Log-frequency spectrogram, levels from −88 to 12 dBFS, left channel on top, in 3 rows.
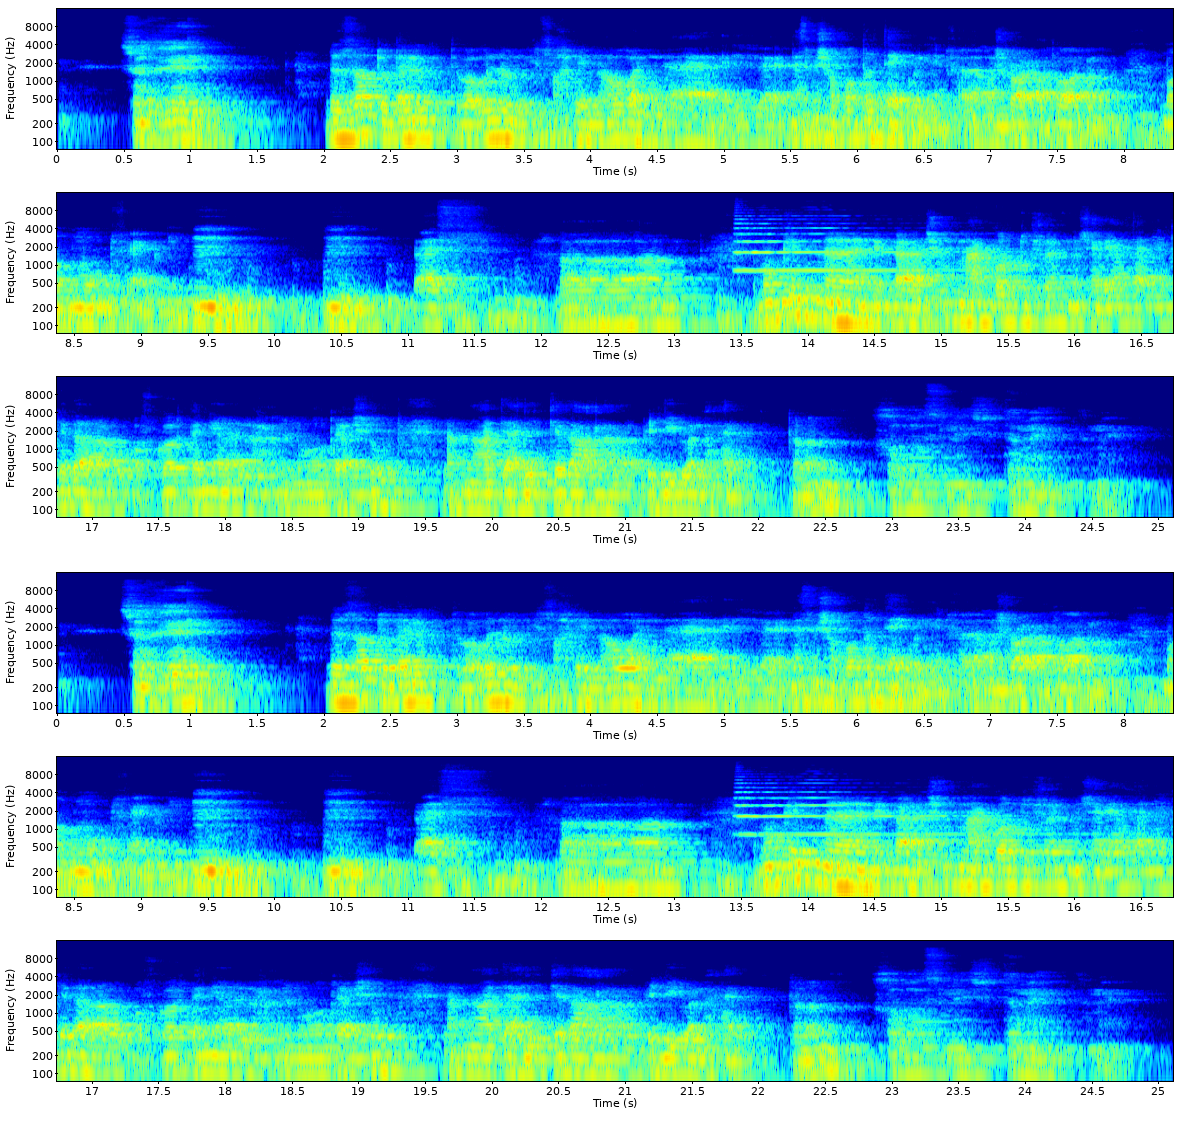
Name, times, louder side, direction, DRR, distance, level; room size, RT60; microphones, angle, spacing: voice 1, 0.5-1.1 9.4-9.7 10.4-10.7 22.9-24.2 24.5-24.7, equal, 35° right, -10 dB, 1.3 m, -28 dB
voice 2, 2.0-9.4 11.0-11.6 12.1-21.9 22.2-22.6, equal, 85° left, -4 dB, 0.7 m, -27 dB
sound 1, 3.3-15.7 16.2-16.3, equal, 5° right, 1.3 m, -37 dB
Trumpet, 13.4-16.1, left 2 dB, 15° left, 0.9 m, -36 dB
3.2 x 2.4 x 2.3 m, 1.1 s
head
